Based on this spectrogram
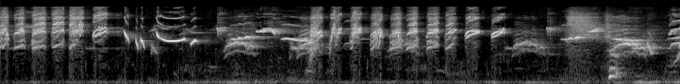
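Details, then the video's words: Oriental magpie-robin in energetic song with open beak, showing fill-in and master-learned phrases: quick sharp notes, looping whistled curls, then a long rapid chatter of clipped notes ending in buzzy slurs. "kacer gacor buka paruh full isian dan masteran"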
